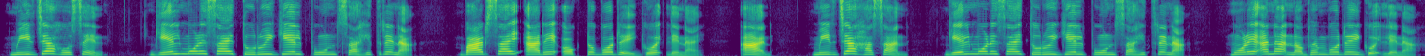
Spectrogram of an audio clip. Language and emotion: Santali, neutral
